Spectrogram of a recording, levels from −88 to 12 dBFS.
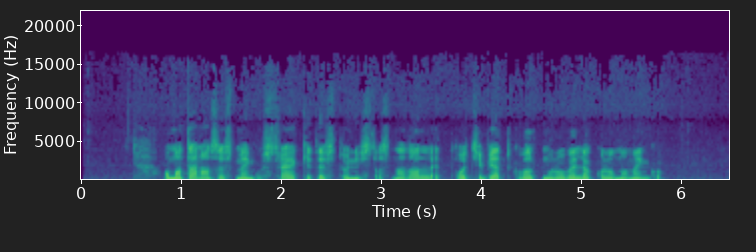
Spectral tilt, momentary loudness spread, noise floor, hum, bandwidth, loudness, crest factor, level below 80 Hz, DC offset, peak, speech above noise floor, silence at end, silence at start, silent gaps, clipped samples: -5.5 dB/octave; 6 LU; -57 dBFS; none; 16 kHz; -21 LUFS; 20 dB; -56 dBFS; under 0.1%; -2 dBFS; 35 dB; 0.7 s; 0.5 s; none; under 0.1%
